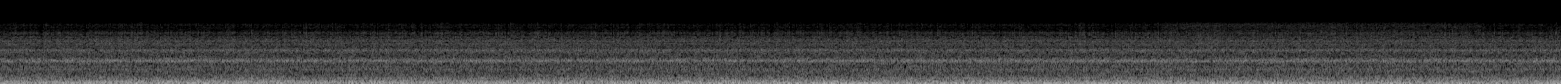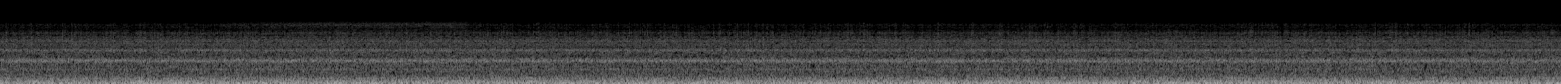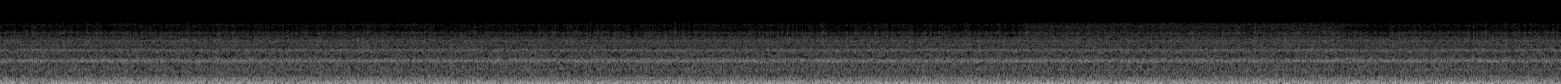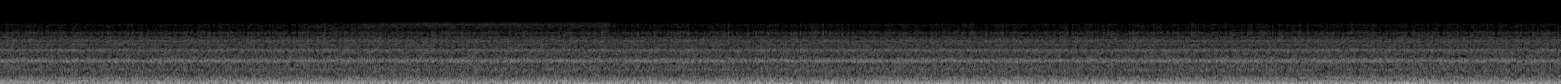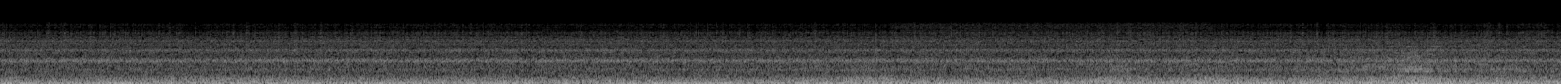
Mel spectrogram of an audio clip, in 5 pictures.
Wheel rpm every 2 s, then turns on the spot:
0, 0, 0, 0, 0, 0, 0, 0, 0, 0, 0, 0, 0, 0, 0, 0, 0, 0, 0, 0, 0, 0, 0, 0, 0, 0, 0, 0, 0, 0, 0, 0, 0, 0, 0, 0, 0, 0, 0.
none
